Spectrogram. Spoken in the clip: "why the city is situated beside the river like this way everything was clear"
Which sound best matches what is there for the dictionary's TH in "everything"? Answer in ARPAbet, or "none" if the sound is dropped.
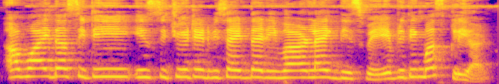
T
